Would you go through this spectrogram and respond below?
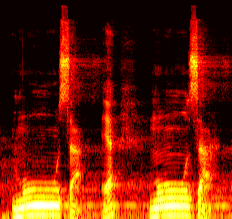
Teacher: ketika huruf yang berharakat dhammah diikuti waw sukun. Panjangnya berapa? Panjangnya juga dua harakat. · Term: mad tabi'i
